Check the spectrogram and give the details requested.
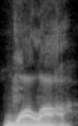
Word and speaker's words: voila: be in paris next week and help us pronounce voila well some people like music from a viola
